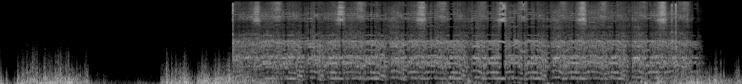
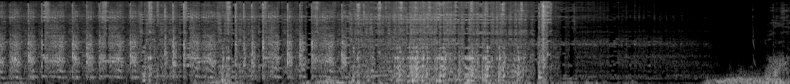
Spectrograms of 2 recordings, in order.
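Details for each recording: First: 1980 Dodge Colt Challenger (Mitsubishi-built), four-cylinder automatic, rear-wheel drive, sitting 20 years since 2001, cranked by jumping the starter terminal with no plug wires: wind, then even compression pulses; healthy cranking with compression. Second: 1980 Dodge Colt Challenger (Mitsubishi Galant), four-cylinder automatic, sitting 20 years: fast cranking at about four beats a second with fuel poured into the carb, a brief stumble as if catching, then dies; no start.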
